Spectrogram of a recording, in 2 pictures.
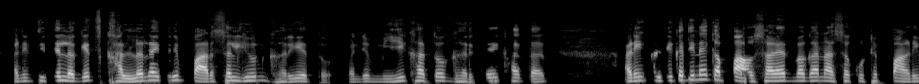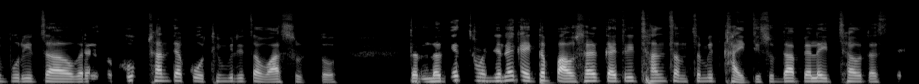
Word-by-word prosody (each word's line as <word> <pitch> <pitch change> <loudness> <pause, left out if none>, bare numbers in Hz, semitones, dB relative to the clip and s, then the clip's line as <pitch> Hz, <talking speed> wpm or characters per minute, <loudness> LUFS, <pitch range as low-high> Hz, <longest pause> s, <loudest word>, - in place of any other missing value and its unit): आणि 150 +4 -5
तिथे 185 +3 0
लगेच 170 +2 +2
खाल्लं 145 +4 +3
नाही 195 0 +4
तरी 190 +1 -2 0.2
पार्सल 140 +6 +6
घेऊन 175 +2 -3
घरी 130 +5 -5
येतो. 145 - -4 0.2
म्हणजे 125 +3 -8
मीही 130 +5 -6
खातो, 170 0 0
घरचेही 135 +2 -6
खातात 140 -5 -4 0.8
आणि 170 +4 +4
कधी-कधी 185 +4 -1
नाही 225 +1 +1
का 205 - +8
पावसाळ्यात 160 +4 +7
बघा 170 0 +3
ना 170 - +1
असं 155 0 -1
कुठे 155 +1 -9 0.2
पाणीपुरीचा 140 0 +1
वगैरे 130 +2 -3
असं - - -18
खूप 185 +3 -5 0.2
छान 170 -1 +1
त्या 175 - +1
कोथिंबिरीचा 145 -1 -7
वास 120 +1 0
सुटतो. 115 -2 -12 0.8
तर 145 -3 0
लगेच 180 +8 -1
म्हणजे 165 -1 -3
नाही 195 +3 0
का 180 - +3
एक 160 -5 -2
तर 185 - +6
पावसाळ्यात 160 +5 +4
काहीतरी 155 +2 +1
छान 155 0 -2
चमचमीत 150 0 -6 0.2
खायचीसुद्धा 125 +7 -2
आपल्याला 145 0 +1
इच्छा 145 +1 -5
होत 140 -1 -3
असते. 420 - -12
150 Hz, 160 wpm, -23 LUFS, 135-170 Hz, 0.8 s, का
